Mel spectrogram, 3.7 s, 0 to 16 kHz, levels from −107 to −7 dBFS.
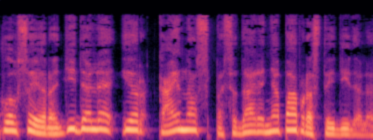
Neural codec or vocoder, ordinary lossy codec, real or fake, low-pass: autoencoder, 48 kHz, 128 numbers a frame, DAC-VAE, trained on Japanese speech; MP3, 48 kbps; fake; 14.4 kHz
